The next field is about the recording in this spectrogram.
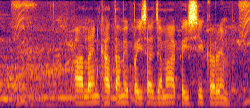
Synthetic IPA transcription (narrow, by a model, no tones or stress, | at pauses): aɾlajnkʰat̪amepəɪsad͡ʒəmakəɪsekəɾem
